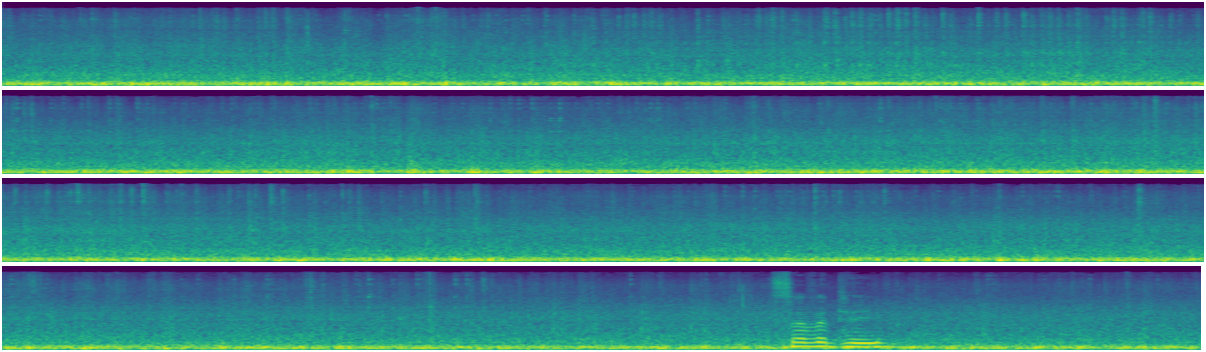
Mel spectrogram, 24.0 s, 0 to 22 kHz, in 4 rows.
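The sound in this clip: Steady, loud engine and airflow roar fills the cockpit of an Airbus A320 airliner as it lands, an unbroken noise with voices over it and a brief knock near the end.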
